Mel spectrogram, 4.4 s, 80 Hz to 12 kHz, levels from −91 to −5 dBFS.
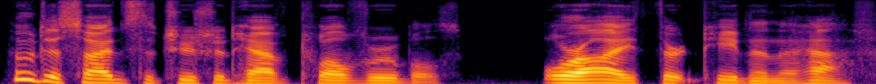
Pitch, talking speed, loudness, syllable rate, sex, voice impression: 125 Hz, 190 wpm, -20 LUFS, 4.9 syllables/s, male, very masculine, old, very thick, relaxed, very powerful, dark, slightly hard, clear, fluent, raspy, slightly cool, intellectual, very sincere, very calm, very mature, slightly friendly, slightly reassuring, very unique, slightly elegant, very wild, slightly sweet, slightly lively, strict, slightly intense, slightly sharp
